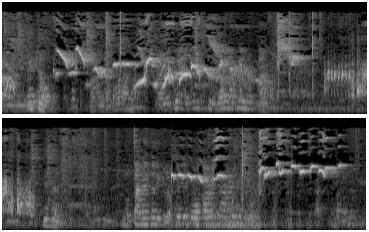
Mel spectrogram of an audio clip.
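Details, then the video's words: White-rumped shama song meant to trigger a lazy bird into singing: loud, varied stream of whistles, chatters and slurred notes, dense and continuous with brief quieter gaps, ending in high bright phrases. "Dengarkan DAN Pancing murai batu anda yang Malas bunyi dan Pasti Segera gacor"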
